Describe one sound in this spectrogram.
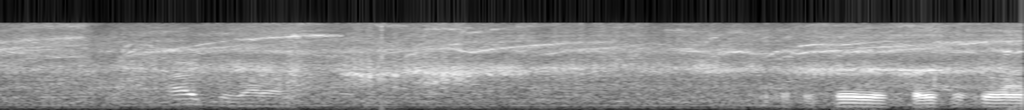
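Small electric model cars whine at high pitch as they race around a track, outdoors.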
